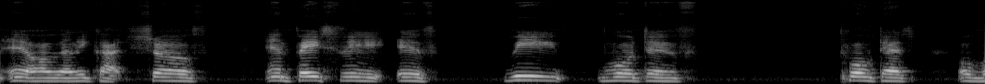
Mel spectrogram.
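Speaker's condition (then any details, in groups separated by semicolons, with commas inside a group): Mild cerebral palsy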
